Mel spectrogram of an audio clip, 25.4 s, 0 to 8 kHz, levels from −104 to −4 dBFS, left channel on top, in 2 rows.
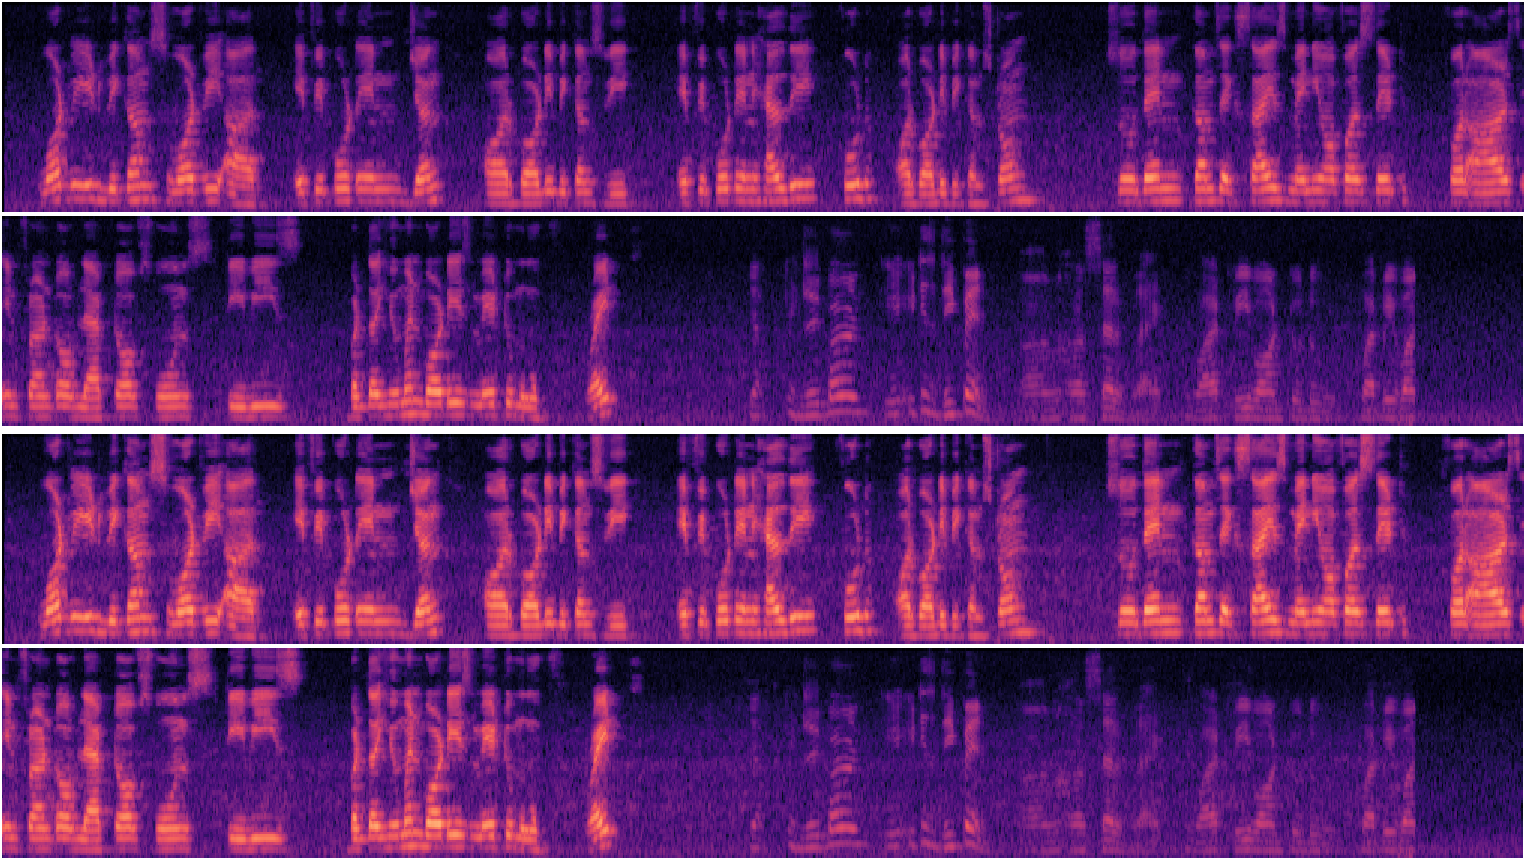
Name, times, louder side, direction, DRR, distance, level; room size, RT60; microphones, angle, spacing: voice 1, 0.3-2.2 2.4-3.7 4.0-5.2 5.6-8.6 9.2-11.7 12.1-15.1 15.6-17.2 17.5-17.8, right 5 dB, 50° right, 0.6 m, -33 dB
voice 2, 18.9-24.5, equal, ahead, 4.5 m, -55 dB
head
